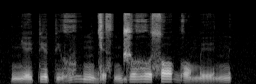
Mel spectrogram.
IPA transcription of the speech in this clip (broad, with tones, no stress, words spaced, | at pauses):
ɲe˨˩˦pʲə˥˧ pʲu˩ɣṳ˥˧ŋɟe˩snd͡ʒʊ˥ ɣʊ˥˧sɔ˥ɡɔ˧˩ me˨˩˦n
